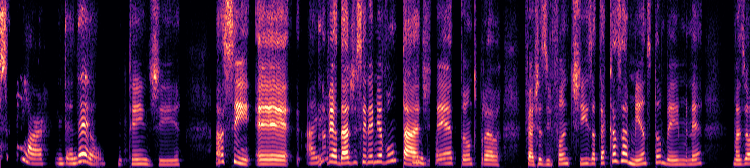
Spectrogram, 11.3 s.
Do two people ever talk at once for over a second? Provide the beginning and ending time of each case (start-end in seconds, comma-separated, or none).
none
